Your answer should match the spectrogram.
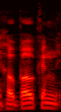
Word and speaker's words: Hoboken: Jen tells me Hoboken is, it's. See, I even say it like Bugs.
